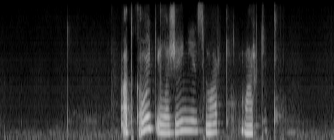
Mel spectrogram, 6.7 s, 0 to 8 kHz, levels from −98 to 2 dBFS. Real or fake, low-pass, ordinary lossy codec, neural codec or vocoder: fake; 7.2 kHz; Opus, 64 kbps; codec, 16 kHz, 1 kbps, X-Codec, HuBERT features, trained on balanced general audio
